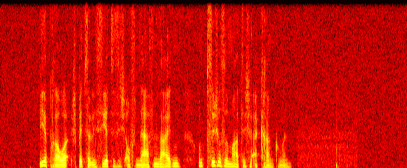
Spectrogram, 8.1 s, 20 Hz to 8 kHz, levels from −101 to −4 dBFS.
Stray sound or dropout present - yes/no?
yes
